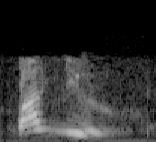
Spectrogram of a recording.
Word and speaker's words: banlieue: Banyu. The L is kind of like a L-Y combination. – Okay. – Yeah, Banyu Blue. And Banyu in French, B-A-N-L-I-E-U-E, Banyu, is the French equivalent of suburb.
